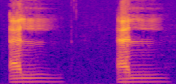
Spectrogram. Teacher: the tip of the tongue into the roof of the mouth the air goes right and left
